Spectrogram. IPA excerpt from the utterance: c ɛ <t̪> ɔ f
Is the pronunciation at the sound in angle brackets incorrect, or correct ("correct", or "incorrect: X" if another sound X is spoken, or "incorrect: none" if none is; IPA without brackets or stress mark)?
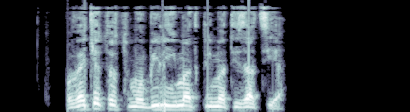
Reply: correct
